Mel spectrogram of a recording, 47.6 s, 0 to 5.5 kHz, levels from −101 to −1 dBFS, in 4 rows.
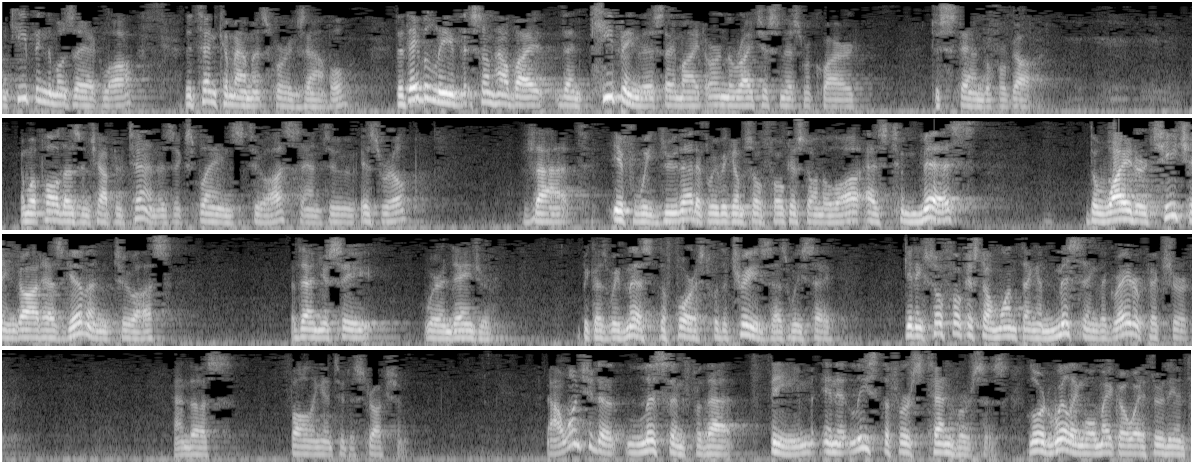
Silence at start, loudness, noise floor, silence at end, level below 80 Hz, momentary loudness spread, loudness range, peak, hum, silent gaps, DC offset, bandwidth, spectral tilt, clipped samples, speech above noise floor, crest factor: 0 s; -18 LUFS; -48 dBFS; 0 s; -42 dBFS; 14 LU; 11 LU; 0 dBFS; none; none; under 0.1%; 5.4 kHz; -10 dB/octave; under 0.1%; 31 dB; 18 dB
